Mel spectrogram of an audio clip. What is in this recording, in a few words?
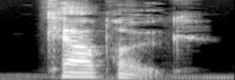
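"cowpoke", Australian English; pronunciations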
